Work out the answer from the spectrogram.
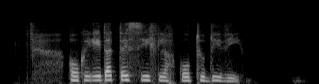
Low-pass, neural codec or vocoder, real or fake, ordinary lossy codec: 7.2 kHz; codec, 16 kHz in and 24 kHz out, 0.6 kbps, FocalCodec, streaming, 4096 codes; fake; none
